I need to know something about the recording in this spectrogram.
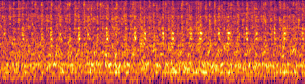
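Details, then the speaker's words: VW Up three-cylinder after a full service, all readings within parameters: an even, steady idle with only a faint vibration and no misfire or stumble; running smoothly. "motor não tremi tanto assim não tá Ó tem uma vibração Zinho Mas é bem leve"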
